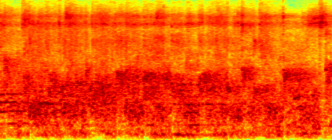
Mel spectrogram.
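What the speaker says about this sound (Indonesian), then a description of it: "Tepuk tangan." Audience applause after a group presentation in a classroom setting, dense continuous clapping at close range, loud and steady throughout the short stretch.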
